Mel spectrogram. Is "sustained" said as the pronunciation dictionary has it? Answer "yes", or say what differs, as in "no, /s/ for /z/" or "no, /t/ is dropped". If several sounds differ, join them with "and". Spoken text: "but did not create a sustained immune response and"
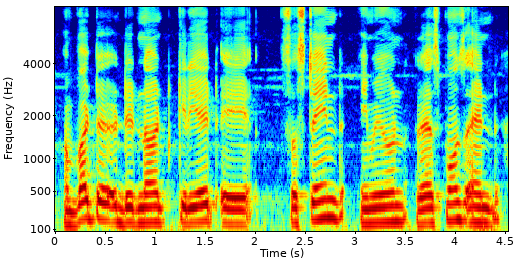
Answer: yes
